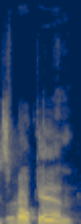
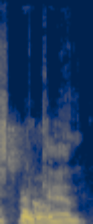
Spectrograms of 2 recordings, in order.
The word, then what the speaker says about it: Spokane: Anyone who's watching Spokane pronounces it Spokane. Spokane. Spokane.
